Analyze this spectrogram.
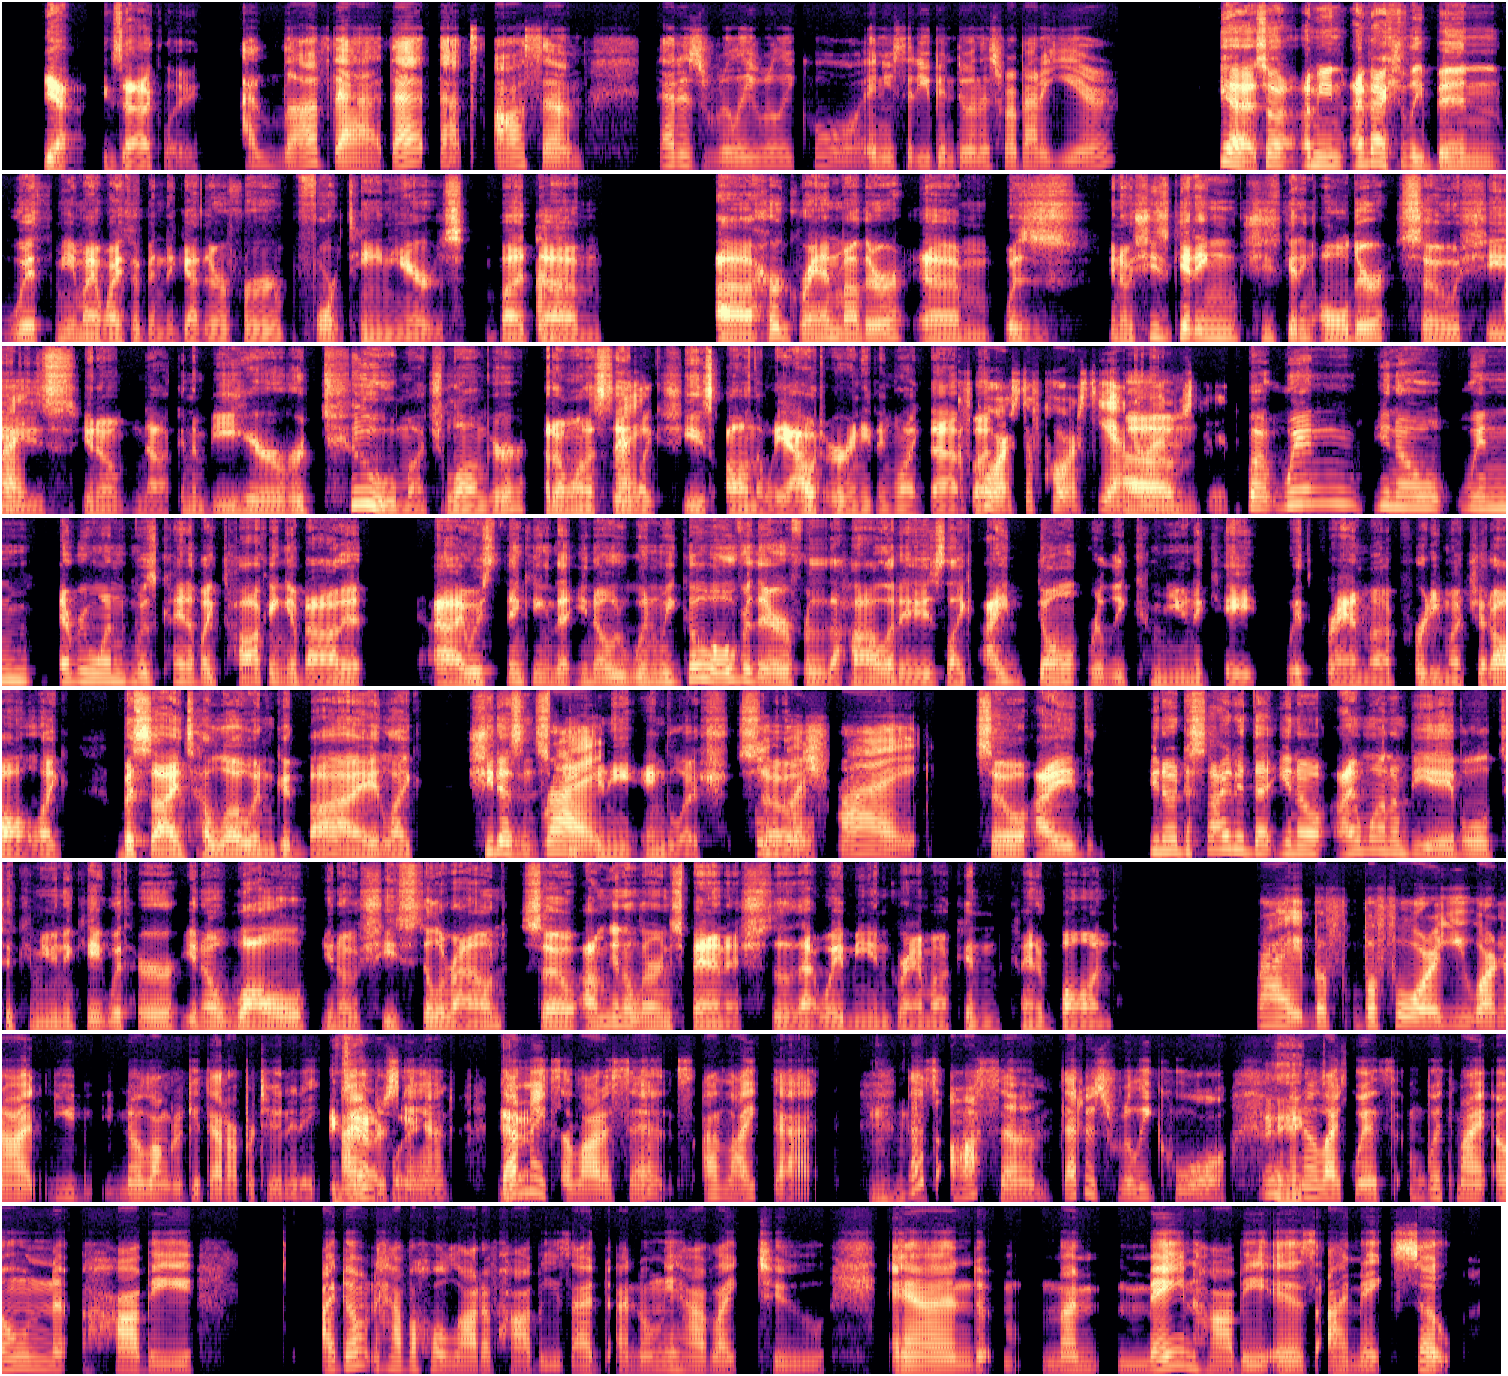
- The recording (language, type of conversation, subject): English, unstructured, How can hobbies reveal parts of my personality hidden at work?
- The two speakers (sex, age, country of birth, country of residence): female, 50-54, United States, United States; male, 40-44, United States, United States
- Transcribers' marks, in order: stressed: "too"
